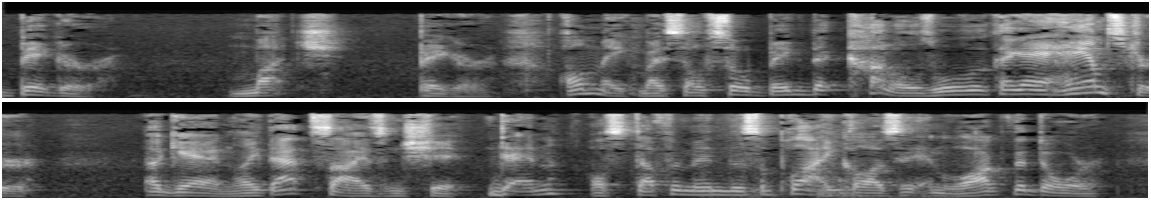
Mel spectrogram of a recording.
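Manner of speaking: usual speaking voice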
